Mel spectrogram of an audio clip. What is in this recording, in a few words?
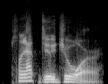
"plat du jour", American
